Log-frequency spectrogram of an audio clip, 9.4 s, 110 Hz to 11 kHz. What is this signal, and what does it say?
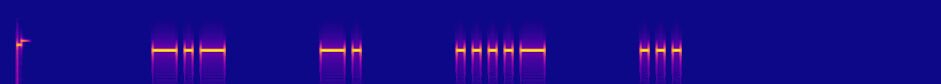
Morse code, heard as a keyed tone, about 15 wpm, spaced as for 7 wpm, 700 Hz. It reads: KN4S
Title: USA Call Signs - 4 Characters - 4x Character Spacing - 15wpm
